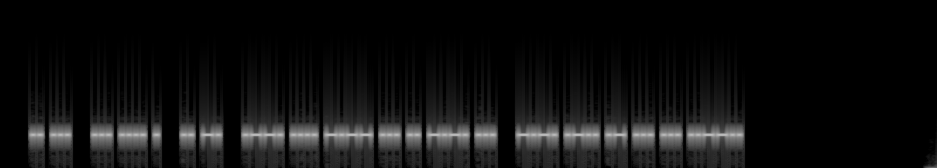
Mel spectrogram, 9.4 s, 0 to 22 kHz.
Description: Morse code, heard as a keyed tone, about 36 wpm, 700 Hz. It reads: IS SHE IN PHYSICS CLASS?
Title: Sentences from Top 1000 Words - Review Part 5 - 35wpm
